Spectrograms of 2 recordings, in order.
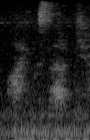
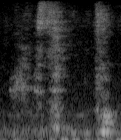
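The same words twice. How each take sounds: First: Whispered confession to the class. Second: Soft whispered repeat; whisper again. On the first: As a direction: whisper it like a secret. Teacher confesses being hyper kid. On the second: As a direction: breathe it out as a secret. Repeats the confession. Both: Real, not acted.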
